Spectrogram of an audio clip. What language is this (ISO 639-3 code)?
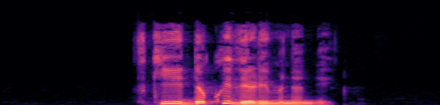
kab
